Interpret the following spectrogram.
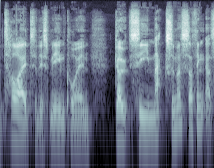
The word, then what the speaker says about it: Goatseus Maximus: And from that, it's sort of been tied to this meme coin, Goatseus Maximus. I think that's how you pronounce it. Yeah, Goatseus Maximus, which it manifested by tweeting about it until someone made a meme coin for it.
